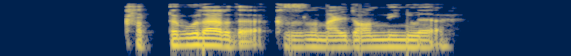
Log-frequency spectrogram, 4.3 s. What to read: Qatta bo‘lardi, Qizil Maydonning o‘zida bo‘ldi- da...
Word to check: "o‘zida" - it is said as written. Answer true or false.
false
